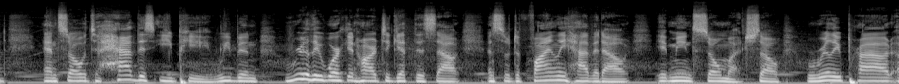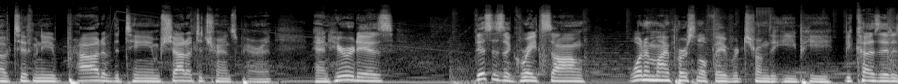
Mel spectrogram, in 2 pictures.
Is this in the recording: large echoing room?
no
